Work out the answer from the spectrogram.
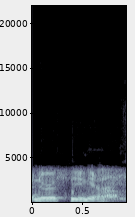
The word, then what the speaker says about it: neurasthenia: in your book and correct me if I pronounce it incorrectly uh neurasthenia yeah neurasthenia what what does the word mean and why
